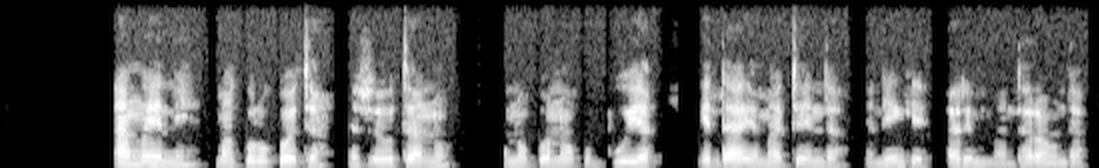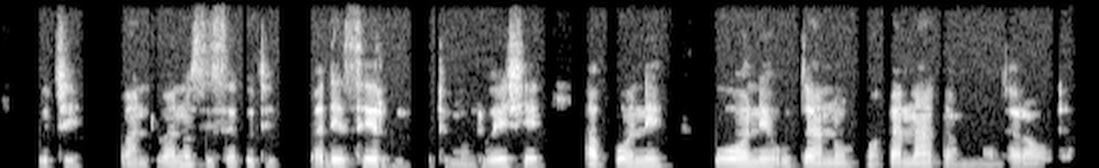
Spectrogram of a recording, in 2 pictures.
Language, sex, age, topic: Ndau, female, 36-49, health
